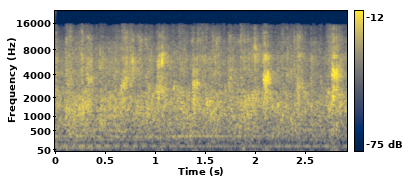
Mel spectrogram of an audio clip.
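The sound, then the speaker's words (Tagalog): A church audience clapping for God during a worship service, a soft, steady patter of many hands that stays faint and continuous throughout. “Sige po, palakpakan natin si Lord po dyan.”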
